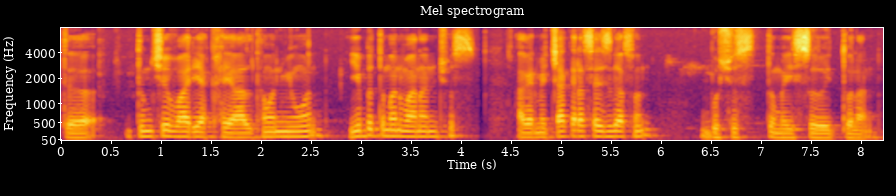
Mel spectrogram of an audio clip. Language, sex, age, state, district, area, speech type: Kashmiri, male, 18-30, Jammu and Kashmir, Anantnag, rural, spontaneous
